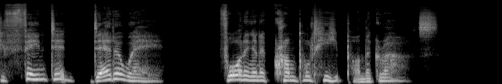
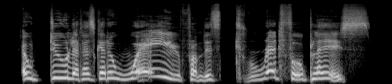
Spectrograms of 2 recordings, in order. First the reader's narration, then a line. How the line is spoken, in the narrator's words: she wailed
